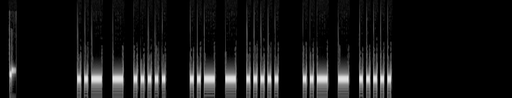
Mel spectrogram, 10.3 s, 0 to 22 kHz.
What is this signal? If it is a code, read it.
Morse code, heard as a keyed tone, about 17 wpm, 700 Hz. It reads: UT5 UT5 UT5
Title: Callsign Prefixes for Top 25 DXCC - Repeated 3x - 17wpm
